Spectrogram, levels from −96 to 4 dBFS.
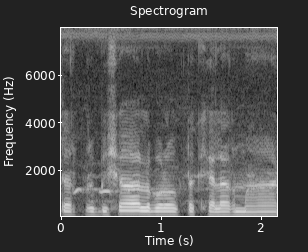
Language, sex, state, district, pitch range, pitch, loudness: Bengali, male, West Bengal, Cooch Behar, 130-140 Hz, 135 Hz, -16 LUFS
